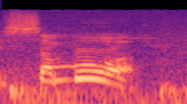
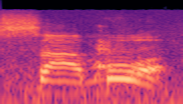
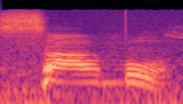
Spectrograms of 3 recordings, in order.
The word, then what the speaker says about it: Samoa: Most people will say Samoa. The right pronunciation of the word is Samoa. Okay? So it's not Samoa, it's Samoa.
